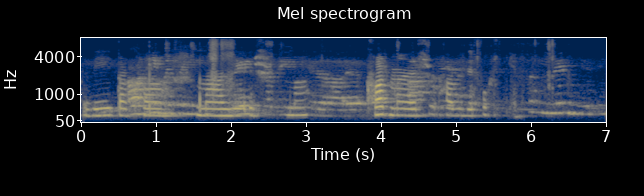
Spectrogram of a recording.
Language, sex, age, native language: Icelandic, male, 10, Icelandic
